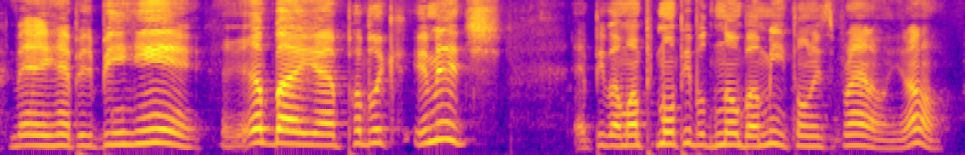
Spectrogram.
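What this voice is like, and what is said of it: Mobster-style New Jersey character voice. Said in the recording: “definitely Tony Soprano ... this mishmash of multiple Joe Pesci characters ... this accent is flying away”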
